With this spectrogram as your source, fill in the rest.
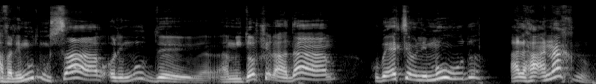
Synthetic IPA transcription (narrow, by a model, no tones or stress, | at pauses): ʔavalːimud̪musaʁo̞limud̪a̰mid̪o̞tʃelaːd̪am | hubeet͡se̞mlimud̪ | alɦaːnaχnṵ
